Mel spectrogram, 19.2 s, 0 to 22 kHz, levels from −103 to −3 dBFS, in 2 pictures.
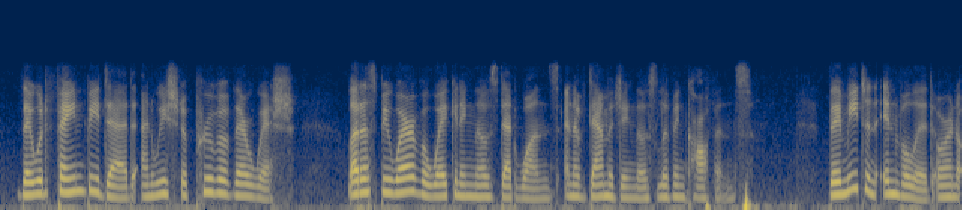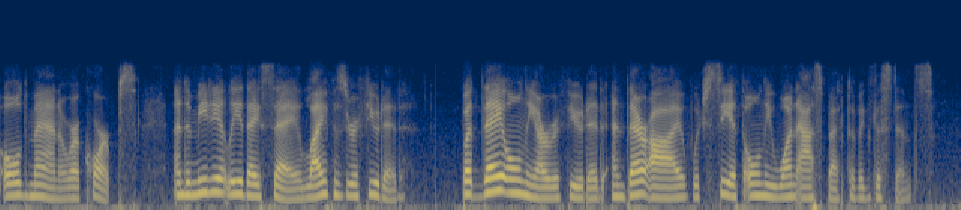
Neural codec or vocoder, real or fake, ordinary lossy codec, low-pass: none; real; Opus, 24 kbps; 7.2 kHz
